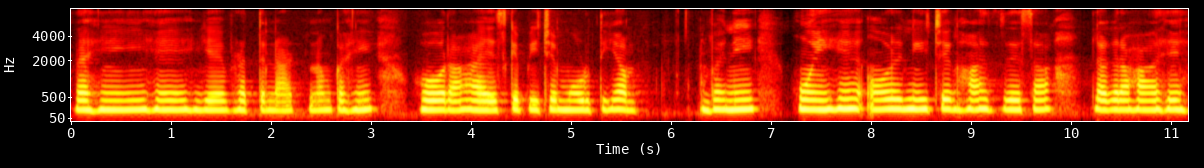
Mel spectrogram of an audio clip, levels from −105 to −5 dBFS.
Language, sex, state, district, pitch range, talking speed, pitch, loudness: Hindi, male, Bihar, Madhepura, 205-220 Hz, 115 wpm, 210 Hz, -22 LUFS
